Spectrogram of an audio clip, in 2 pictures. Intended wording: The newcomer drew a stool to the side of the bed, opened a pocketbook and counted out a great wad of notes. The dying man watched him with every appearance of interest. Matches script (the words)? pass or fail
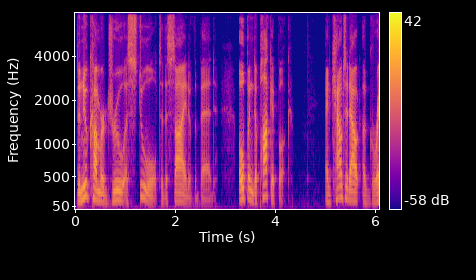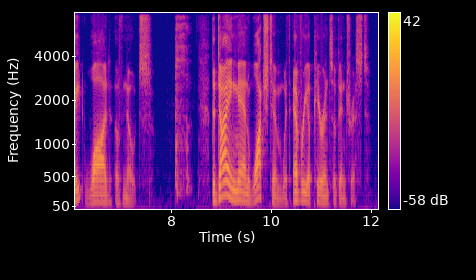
pass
